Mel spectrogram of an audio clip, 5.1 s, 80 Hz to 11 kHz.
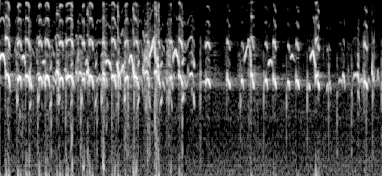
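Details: At a Hog Island osprey nest, 21 July 2016, while the birds feast on a huge flounder: rapid high chirps at first, then thinning into spaced, clipped whistled notes with short pauses.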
